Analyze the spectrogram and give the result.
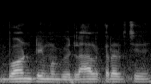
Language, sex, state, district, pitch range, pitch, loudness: Garhwali, male, Uttarakhand, Tehri Garhwal, 125-130 Hz, 125 Hz, -24 LUFS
